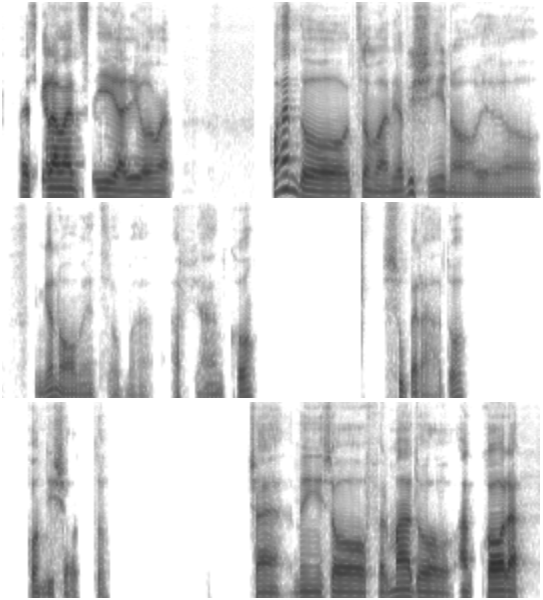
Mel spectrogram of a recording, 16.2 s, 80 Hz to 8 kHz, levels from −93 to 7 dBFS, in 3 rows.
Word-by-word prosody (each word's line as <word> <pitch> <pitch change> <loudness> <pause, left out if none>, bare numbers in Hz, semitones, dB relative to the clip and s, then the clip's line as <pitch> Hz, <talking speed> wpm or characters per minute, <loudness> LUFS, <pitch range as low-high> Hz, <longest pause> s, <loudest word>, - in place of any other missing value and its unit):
per - - 0
scaramanzia 110 -3 +4
dico, 95 -1 +1
ma 95 -3 -3 0.9
quando 95 - +2
insomma 90 -3 -3
mi 95 - -5
avvicino, 90 - -4
vedo 75 -1 -11 0.3
il 80 - -18
mio 100 +6 -3
nome 75 -8 -5
insomma 65 -3 -18 0.2
a - - -14
fianco 80 +8 -8 1.3
superato 65 -2 -8 1.0
con 90 -3 -2
18. 80 -1 -8 1.4
Cioè, 85 -4 -2
mi 90 +1 -4
sò 90 0 +3
fermato 90 -2 +1
ancora, 100 +2 +5
90 Hz, 85 wpm, -22 LUFS, 80-100 Hz, 1.4 s, ancora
